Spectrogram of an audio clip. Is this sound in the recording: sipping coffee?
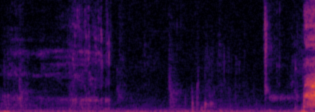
yes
